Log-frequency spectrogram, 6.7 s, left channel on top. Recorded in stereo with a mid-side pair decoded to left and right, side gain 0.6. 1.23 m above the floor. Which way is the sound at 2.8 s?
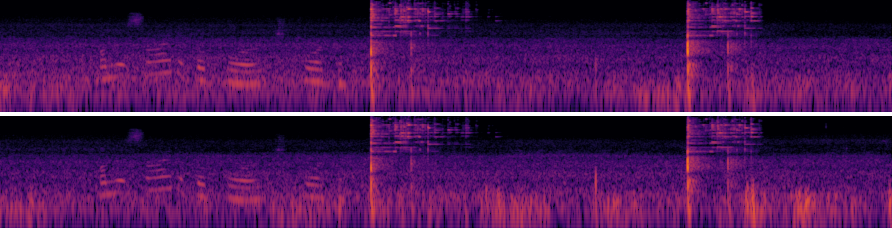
5° left.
